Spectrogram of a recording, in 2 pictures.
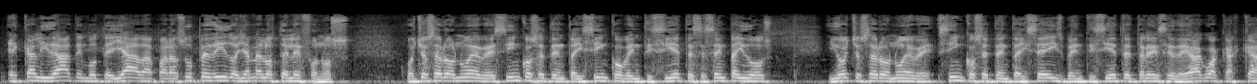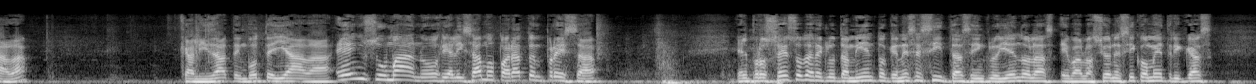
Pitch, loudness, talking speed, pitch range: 150 Hz, -11 LUFS, 85 wpm, 130-160 Hz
